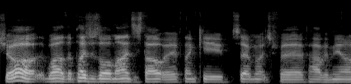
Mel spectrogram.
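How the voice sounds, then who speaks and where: In an English accent, a man speaks with monotone, flat intonation. The recording is very clean, with a silent background. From England, near Chester. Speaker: motorsport journalist. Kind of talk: podcast interview.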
